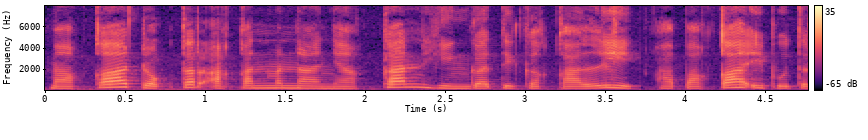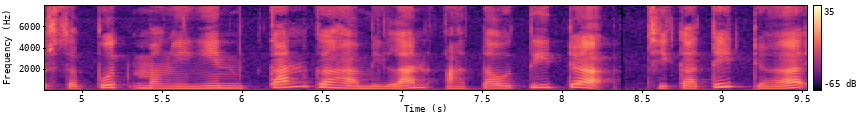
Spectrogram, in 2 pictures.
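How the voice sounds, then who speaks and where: A young woman, a university student, presenting a scripted lesson in a steady reading voice that rises on her points. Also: mid-range voice. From Indonesia. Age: young adult.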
